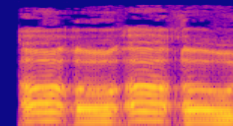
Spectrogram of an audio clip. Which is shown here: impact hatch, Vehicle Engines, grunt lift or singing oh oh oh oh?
singing oh oh oh oh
